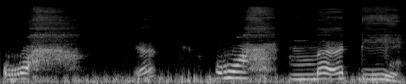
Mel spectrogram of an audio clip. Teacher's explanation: Rah ra tebal. Ha jangan ya, jangan kasar bunyinya. Ini adalah ha pedas.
